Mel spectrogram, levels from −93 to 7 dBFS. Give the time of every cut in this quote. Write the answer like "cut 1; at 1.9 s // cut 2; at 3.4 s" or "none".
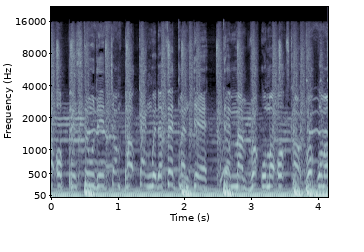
none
